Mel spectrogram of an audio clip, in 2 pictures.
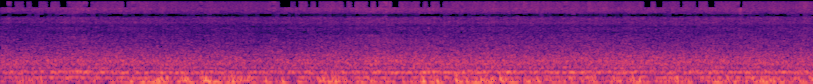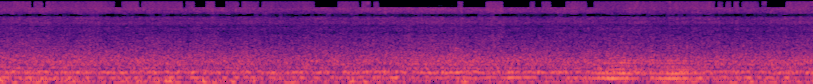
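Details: Several bees at an outdoor feeder on a small farm give a continuous, even hum with faint higher tonal overtones that waver as individuals come and go.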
